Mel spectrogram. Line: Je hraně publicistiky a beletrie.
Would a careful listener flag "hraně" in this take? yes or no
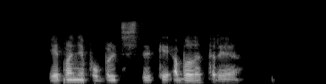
no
